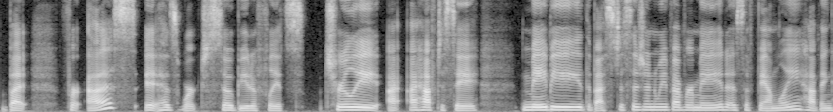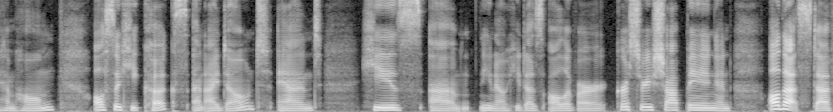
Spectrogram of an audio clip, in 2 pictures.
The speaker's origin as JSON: {"language": "English", "country": "United States", "tie": "born or raised there", "said": "I'm American, and I was raised to be an American"}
